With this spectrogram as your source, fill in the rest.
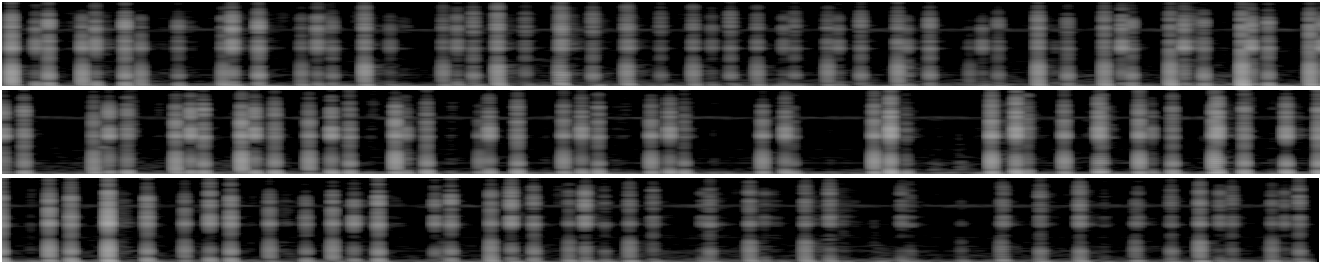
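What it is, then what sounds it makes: Cardboard box tapped and scratched. Fingertips and nails tap and scratch the faces and edges of a small, hollow white cardboard earbuds box held in one hand close to the mic. The result is a rapid, steady stream of sharp, dry, bright clicks and taps with a hollow low thump beneath them; each one dies away almost instantly.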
